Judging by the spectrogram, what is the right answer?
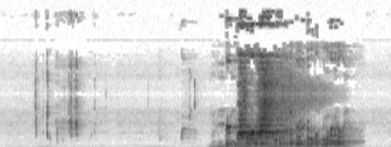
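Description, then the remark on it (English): A few faint mouth and sip noises as a sip of water is taken, then about a second of loud gargling with water, a bubbly, throaty rattle that stops abruptly. “And I'll just gargle as well.”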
